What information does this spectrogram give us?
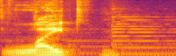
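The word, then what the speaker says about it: Leitmotif: mistaken yeah it's called Uh leite Motif pronounced light pronounced light light really this is wait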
